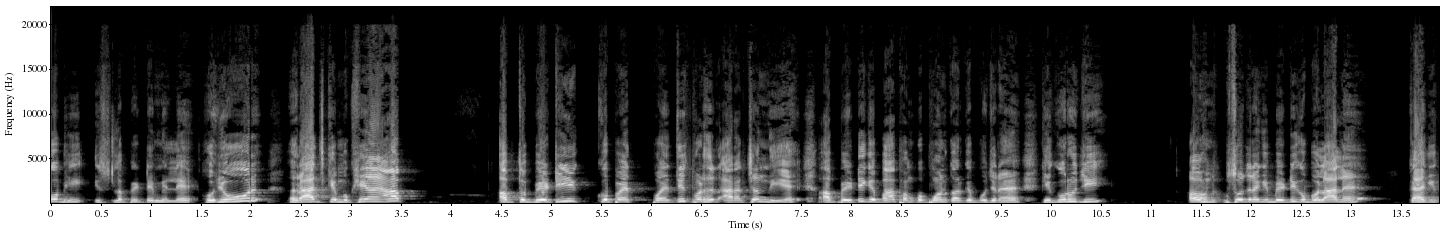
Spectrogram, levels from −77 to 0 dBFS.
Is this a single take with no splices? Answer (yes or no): no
